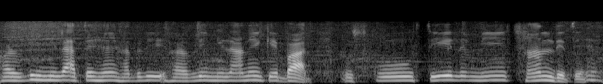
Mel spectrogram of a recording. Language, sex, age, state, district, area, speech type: Hindi, female, 60+, Bihar, Samastipur, rural, spontaneous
